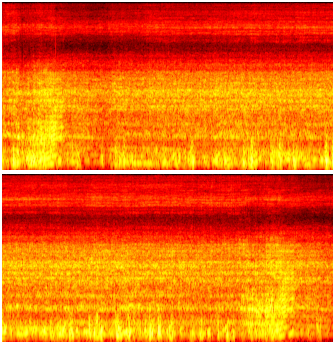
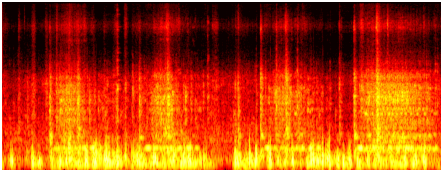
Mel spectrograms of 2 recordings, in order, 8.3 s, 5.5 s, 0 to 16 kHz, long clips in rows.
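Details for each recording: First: Yamaha 15 hp outboard restarted after replacing a weakened ignition coil and fixing a flooded carburetor, suspected stuck float needle. It had been hard-starting and lacking power. It fires and settles into a steady, even beat with no misses or stumbles, running normally. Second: Yamaha 15 hp outboard, hard to start and no power at full throttle: repeated cranking bursts that catch and stumble with no steady idle, caused by a weak ignition coil and clogged carburetor.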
